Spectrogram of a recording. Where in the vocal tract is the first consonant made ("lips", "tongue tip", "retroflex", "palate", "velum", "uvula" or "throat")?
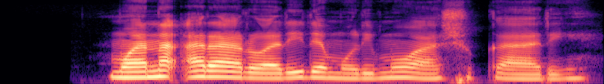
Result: lips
